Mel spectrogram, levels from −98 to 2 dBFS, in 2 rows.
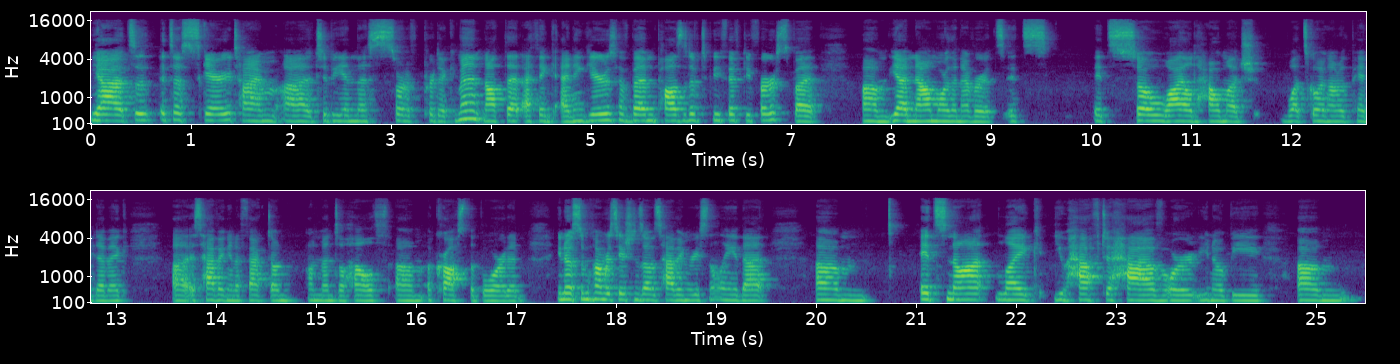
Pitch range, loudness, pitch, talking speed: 185-210 Hz, -22 LUFS, 195 Hz, 195 wpm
